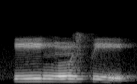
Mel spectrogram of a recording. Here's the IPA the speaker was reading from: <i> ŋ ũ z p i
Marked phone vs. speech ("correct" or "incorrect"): correct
